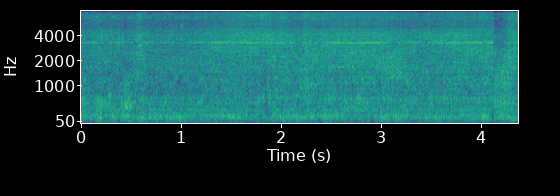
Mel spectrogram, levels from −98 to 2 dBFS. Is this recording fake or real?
fake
